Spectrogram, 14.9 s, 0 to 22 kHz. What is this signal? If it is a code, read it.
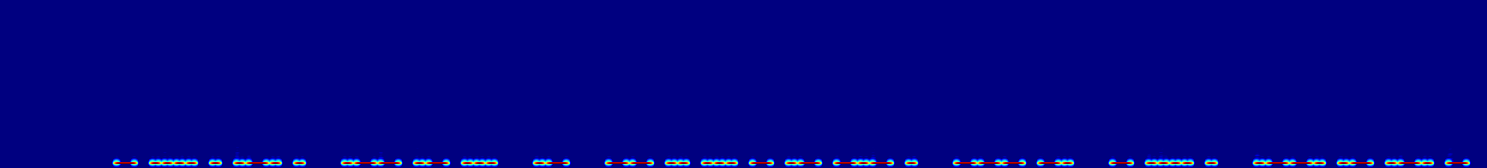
Morse code, heard as a keyed tone, about 21 wpm, 700 Hz. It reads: THERE WAS A MISTAKE ON THE PART
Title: Sentences with 5-Word Phrases - 20wpm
